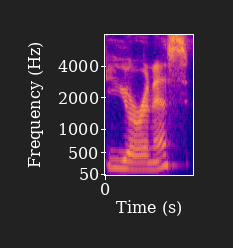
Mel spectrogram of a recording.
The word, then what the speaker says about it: Uranus: Revolutionary change that Uranus represents and it is pronounced Uranus because it's a Greek word urano meaning the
